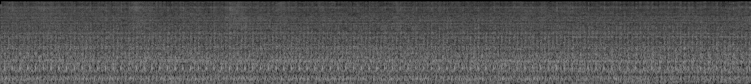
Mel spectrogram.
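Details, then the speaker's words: Toyota 3SZ engine at idle, oil pan previously replaced: steady idle with sharp repeated knock about three times a second from the sump area; owner suspects crankshaft touching the oil pan, unconfirmed. "вот эта [ __ ] когда Тарахтят такой что мы не слышали ещё некоторые детали внизу есть звук"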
